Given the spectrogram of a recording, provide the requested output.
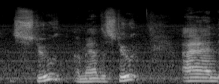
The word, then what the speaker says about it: Stoot: and I'm going to assume it's pronounced Stoot, S-T-O-O-T. I believe this, so I believe it's going to be a long O sound. Stoot, Amanda Stoot.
